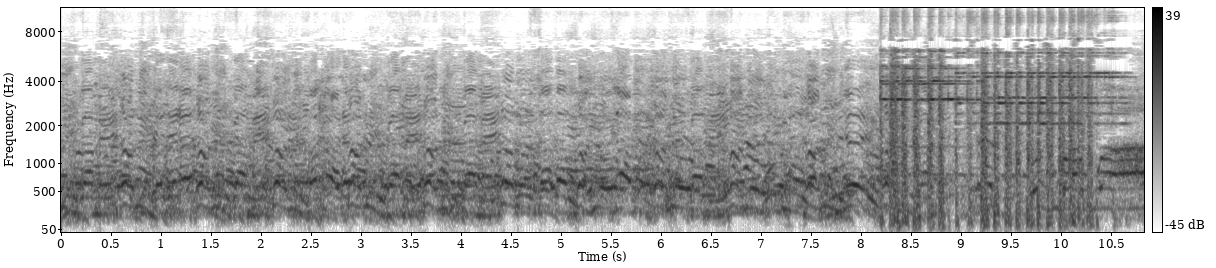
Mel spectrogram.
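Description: Many voices praying aloud at once, overlapping and unbroken. A bell rings rapidly and loudly for about two seconds near the end.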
